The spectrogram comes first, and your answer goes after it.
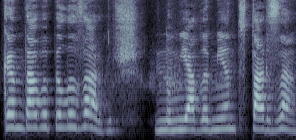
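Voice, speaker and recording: A woman's high-pitched voice at a moderate pace. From Porto, northern Portugal. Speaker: podcast co-host. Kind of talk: casual chat.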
